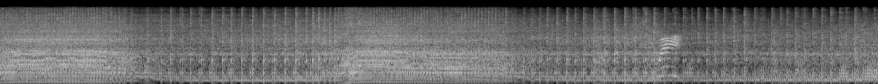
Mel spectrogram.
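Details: Ancient two-stroke ice auger after adjusting the low jet to stop it dying out: high, buzzy note holds steady and rises cleanly when revved without stalling; normal running.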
